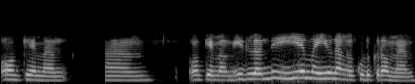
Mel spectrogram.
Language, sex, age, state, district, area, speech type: Tamil, female, 18-30, Tamil Nadu, Viluppuram, urban, conversation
